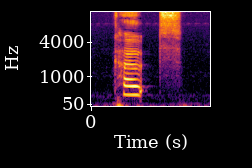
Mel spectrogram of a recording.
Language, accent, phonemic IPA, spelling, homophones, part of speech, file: English, US, /koʊts/, coats, Coates, noun / verb, En-us-coats.ogg
- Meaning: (noun) plural of coat; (verb) third-person singular simple present indicative of coat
